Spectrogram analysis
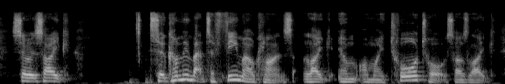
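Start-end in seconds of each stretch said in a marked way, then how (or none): none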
